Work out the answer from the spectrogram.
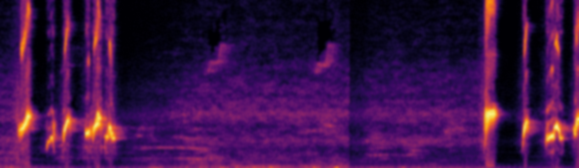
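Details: Red-whiskered bulbul trained for song contests, a newly wild-caught bird: a quick run of bright whistled notes, a quiet gap with faint murmuring, then one sharp high note followed by another rapid whistled phrase.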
